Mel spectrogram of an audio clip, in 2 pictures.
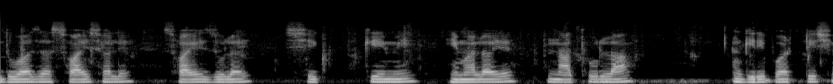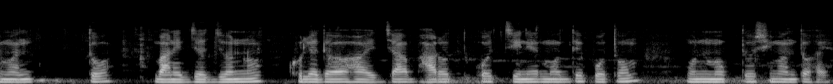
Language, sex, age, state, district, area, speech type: Bengali, male, 18-30, West Bengal, Birbhum, urban, read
